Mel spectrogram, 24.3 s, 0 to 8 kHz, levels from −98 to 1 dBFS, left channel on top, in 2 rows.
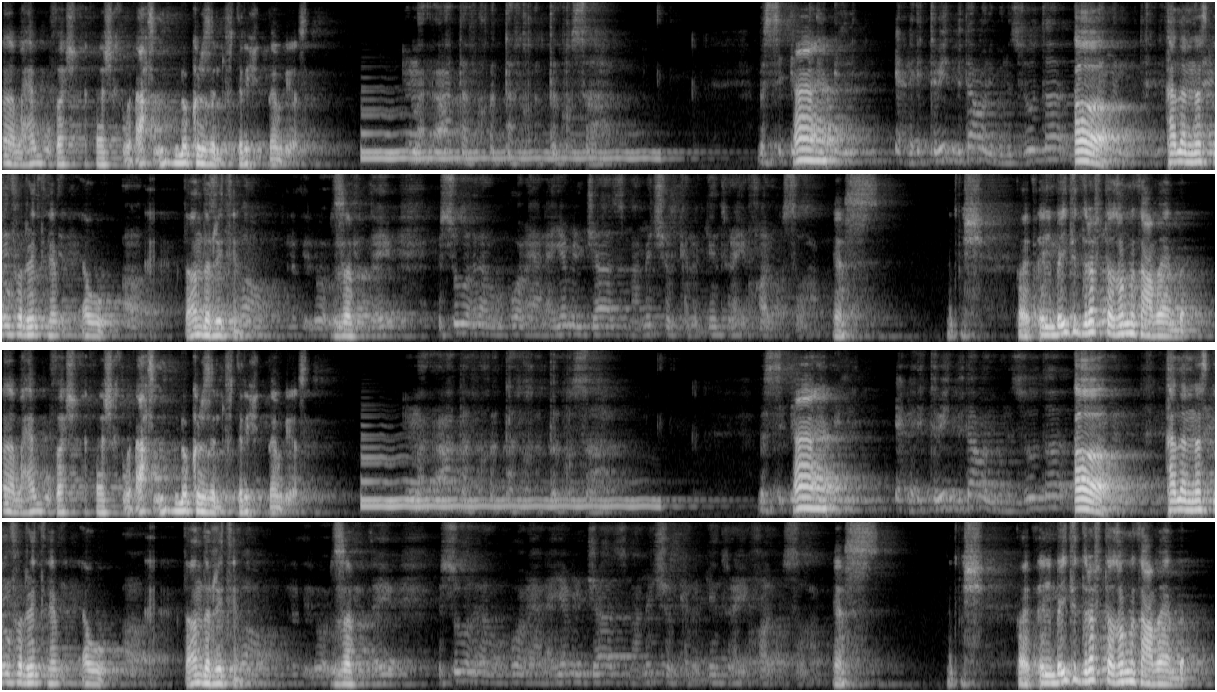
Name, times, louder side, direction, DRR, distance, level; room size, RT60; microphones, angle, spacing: voice 1, 0.0-3.0 7.9-8.4 10.7-11.1 11.6-13.2 14.0-14.5 15.4-15.6 20.4-20.8 21.7-21.9 22.3-24.0, right 1 dB, 10° right, 12 dB, 0.7 m, -23 dB
sound 1, 3.6-6.7, right 3 dB, 80° right, 0.8 m, -37 dB
voice 2, 4.0-6.1 7.6-12.9 13.3-13.6 14.1-20.3 21.7-23.5, left 1 dB, 85° left, -1 dB, 3.9 m, -43 dB
23.5 x 23.0 x 6.6 m, 1.1 s
head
